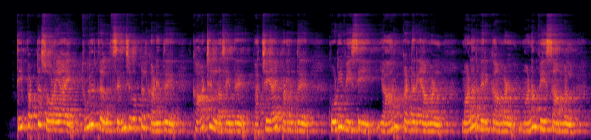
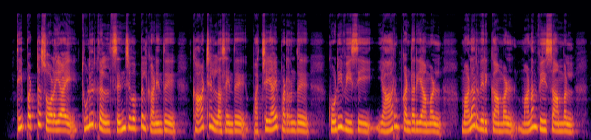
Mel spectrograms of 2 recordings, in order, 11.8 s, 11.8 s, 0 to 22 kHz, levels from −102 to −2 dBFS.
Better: second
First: room echo; noticeable; dies away in 1.1 s // off-mic speech; somewhat distant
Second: none

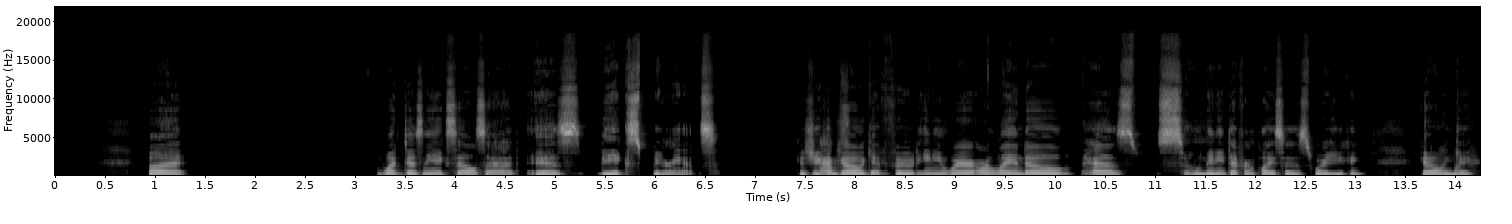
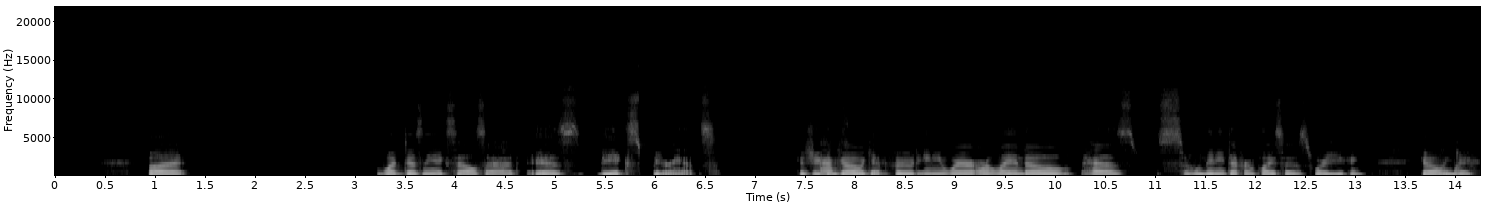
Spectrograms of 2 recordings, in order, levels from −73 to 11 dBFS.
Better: first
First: none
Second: muffled; very; fading above 3 kHz

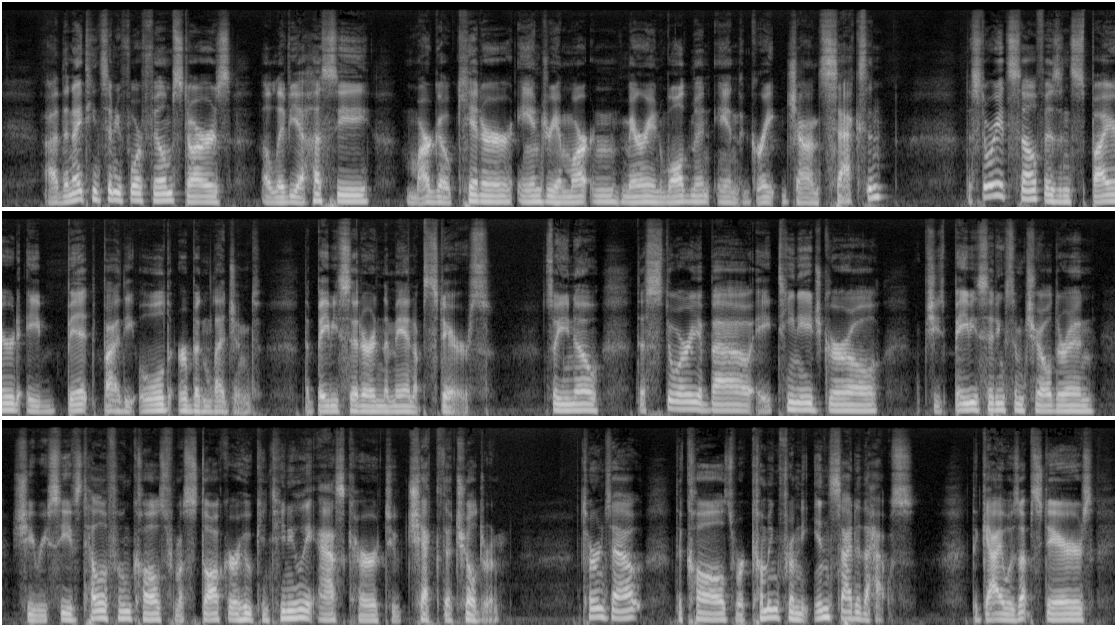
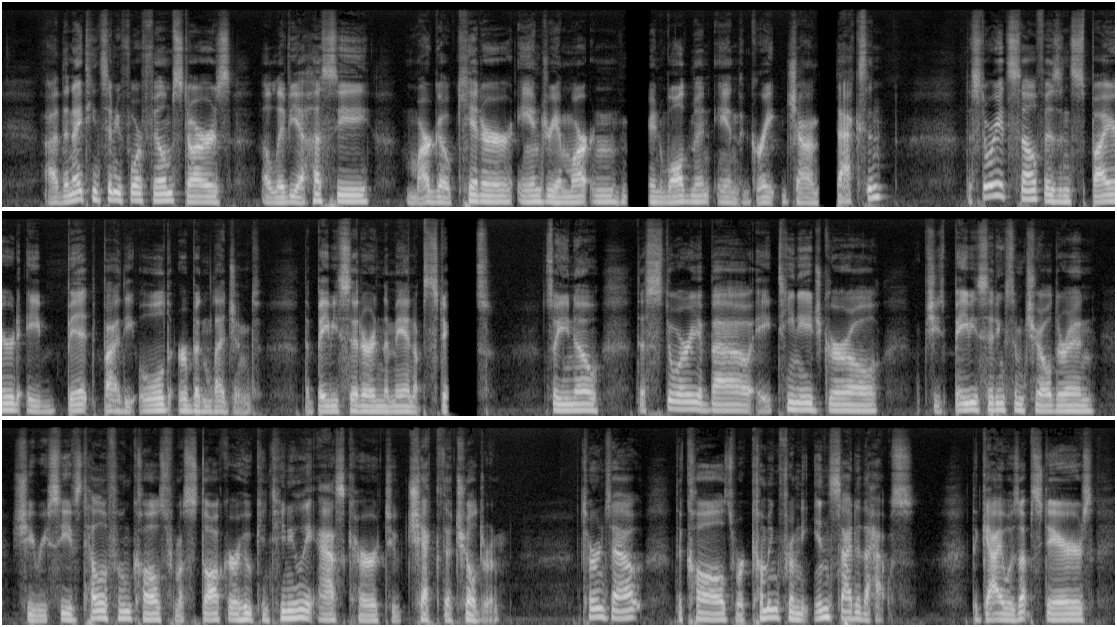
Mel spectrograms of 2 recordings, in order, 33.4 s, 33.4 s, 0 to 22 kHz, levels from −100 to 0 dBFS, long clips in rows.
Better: first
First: none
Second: audio cutting out; at 6.5 s, at 8 s and at 16 s

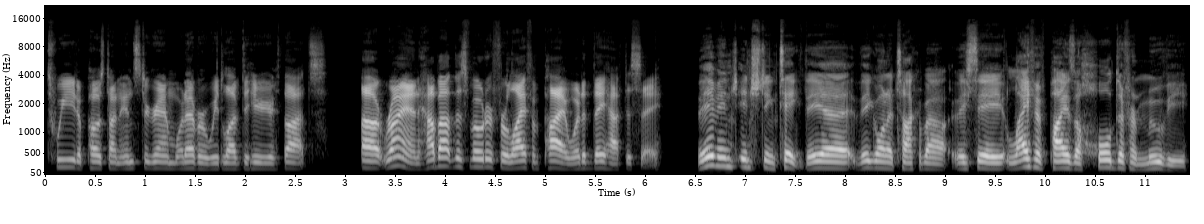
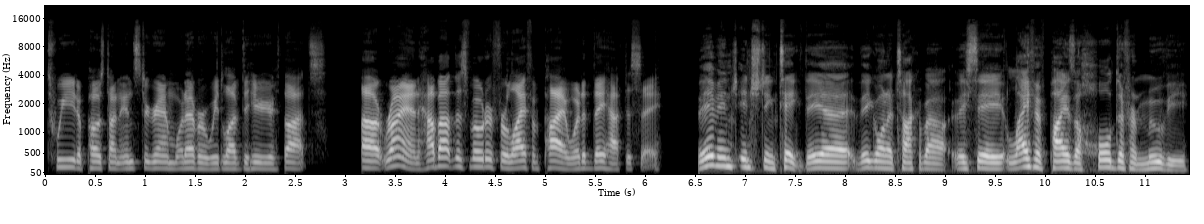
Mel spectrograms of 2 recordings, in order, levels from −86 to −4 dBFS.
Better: second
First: thin; somewhat; fading below 300 Hz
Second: none

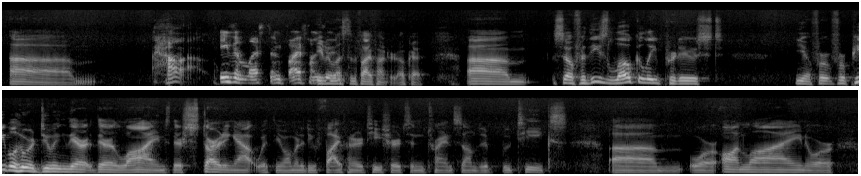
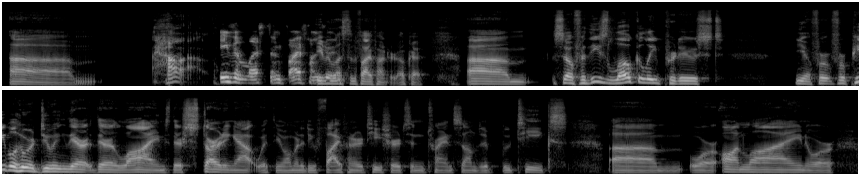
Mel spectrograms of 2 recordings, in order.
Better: second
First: hiss; noticeable; throughout; 20 dB below the speech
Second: none

